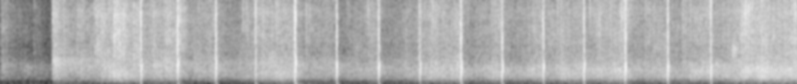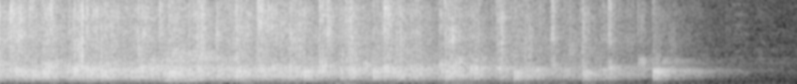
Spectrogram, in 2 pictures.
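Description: An audience applauds to welcome a lecturer at an AIAA public service lecture, a few loud individual claps up close over a steady wash of crowd clapping that swells, holds and fades out.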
